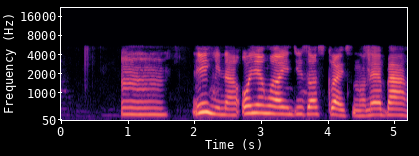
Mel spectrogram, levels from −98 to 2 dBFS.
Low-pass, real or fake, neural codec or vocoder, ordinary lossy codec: 5.4 kHz; fake; codec, 44.1 kHz, 7.8 kbps, DAC; none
